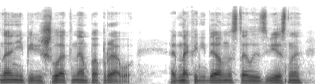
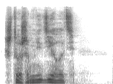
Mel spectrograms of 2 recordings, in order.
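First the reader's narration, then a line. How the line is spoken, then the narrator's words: Whispered. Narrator (Russian): прошептала Ария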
